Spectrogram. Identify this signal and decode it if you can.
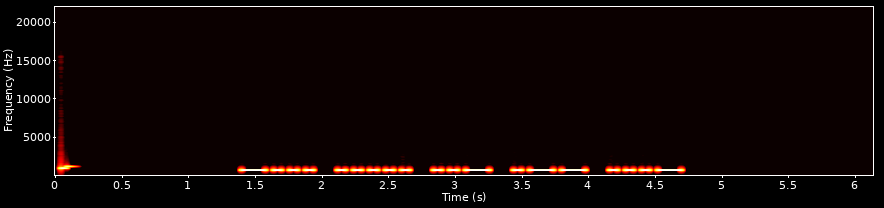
Morse code, heard as a keyed tone, about 20 wpm, 700 Hz. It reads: B5UWV
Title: Five Challenging Letter-Number Combinations 20wpm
